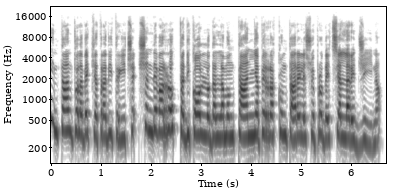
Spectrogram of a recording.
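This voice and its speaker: A woman reading a fairy tale aloud in an expressive storytelling manner. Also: sits high, no room sound, studio quality. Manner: expressive, varied storytelling with voiced characters.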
